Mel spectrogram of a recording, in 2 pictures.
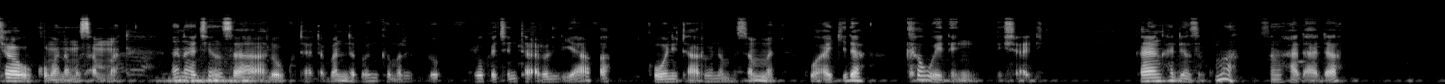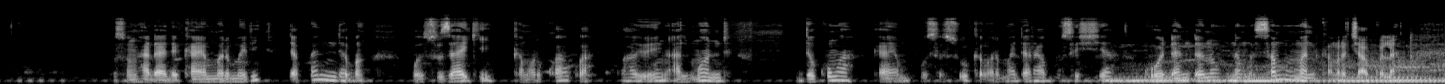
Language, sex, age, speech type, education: Hausa, male, 15-29, spontaneous, tertiary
